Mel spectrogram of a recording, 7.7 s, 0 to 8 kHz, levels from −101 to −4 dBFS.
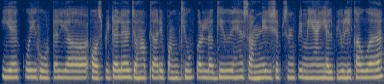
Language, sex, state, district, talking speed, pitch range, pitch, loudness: Hindi, female, Andhra Pradesh, Chittoor, 170 wpm, 230-245 Hz, 240 Hz, -33 LUFS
